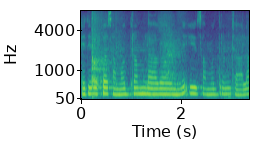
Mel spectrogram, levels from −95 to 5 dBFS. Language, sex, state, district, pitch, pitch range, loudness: Telugu, female, Telangana, Nalgonda, 190 Hz, 185-200 Hz, -16 LUFS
